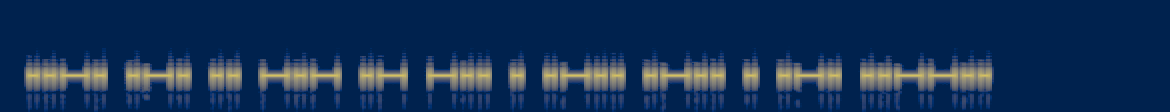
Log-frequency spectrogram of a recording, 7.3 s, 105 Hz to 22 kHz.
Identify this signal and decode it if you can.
Morse code, heard as a keyed tone, about 23 wpm, 600 Hz. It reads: FRIKADELLER?
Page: Ferie 23 wpm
